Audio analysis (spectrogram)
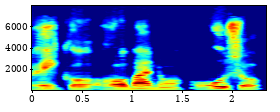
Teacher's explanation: ha suplantado una velarización por un fonema alveolar que debería estar presente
